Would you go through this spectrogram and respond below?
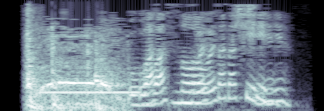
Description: » Звуки » звуки для СМС » Звук для СМС - У Вас новое сообщение
При прослушивании Звук для СМС - У Вас новое сообщение качество понижено и присутствуют гудки.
